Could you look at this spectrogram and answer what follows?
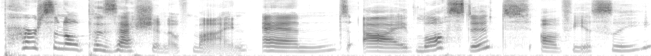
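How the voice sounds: Here we have a natural reading voice.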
